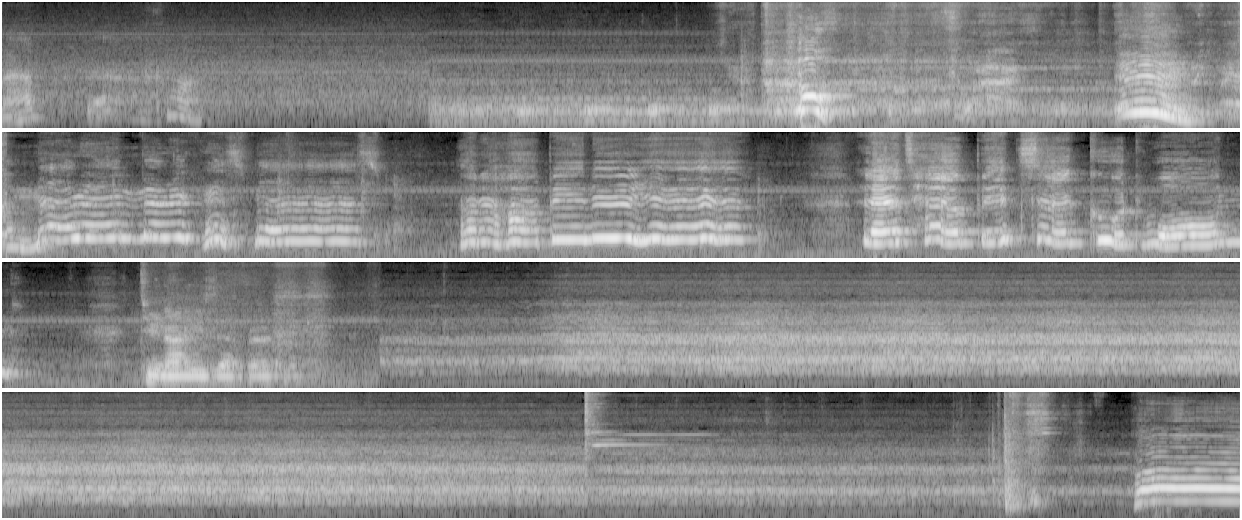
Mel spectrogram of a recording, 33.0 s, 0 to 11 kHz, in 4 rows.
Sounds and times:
Speech: 0:17.4 - 0:18.6.

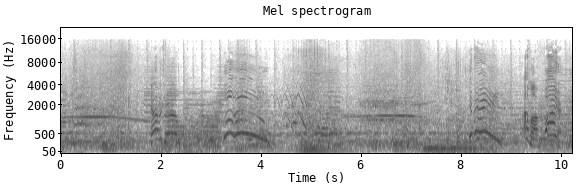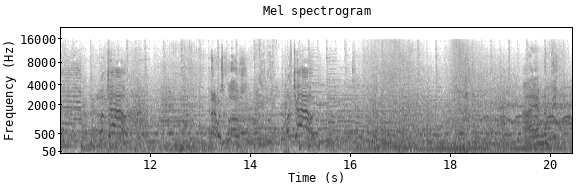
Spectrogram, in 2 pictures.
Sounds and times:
Car: 0:00.0 - 0:14.7, 0:15.5 - 0:20.4
Music: 0:00.0 - 0:20.4.

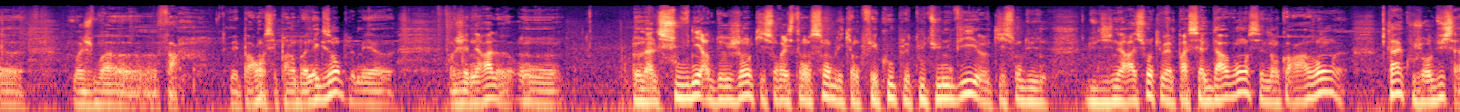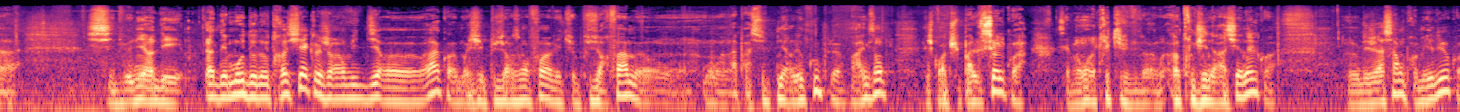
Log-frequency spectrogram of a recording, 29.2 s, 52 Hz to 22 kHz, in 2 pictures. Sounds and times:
Speech: 0:00.0 - 0:05.7, 0:06.3 - 0:14.8, 0:15.5 - 0:27.4, 0:28.0 - 0:29.2.

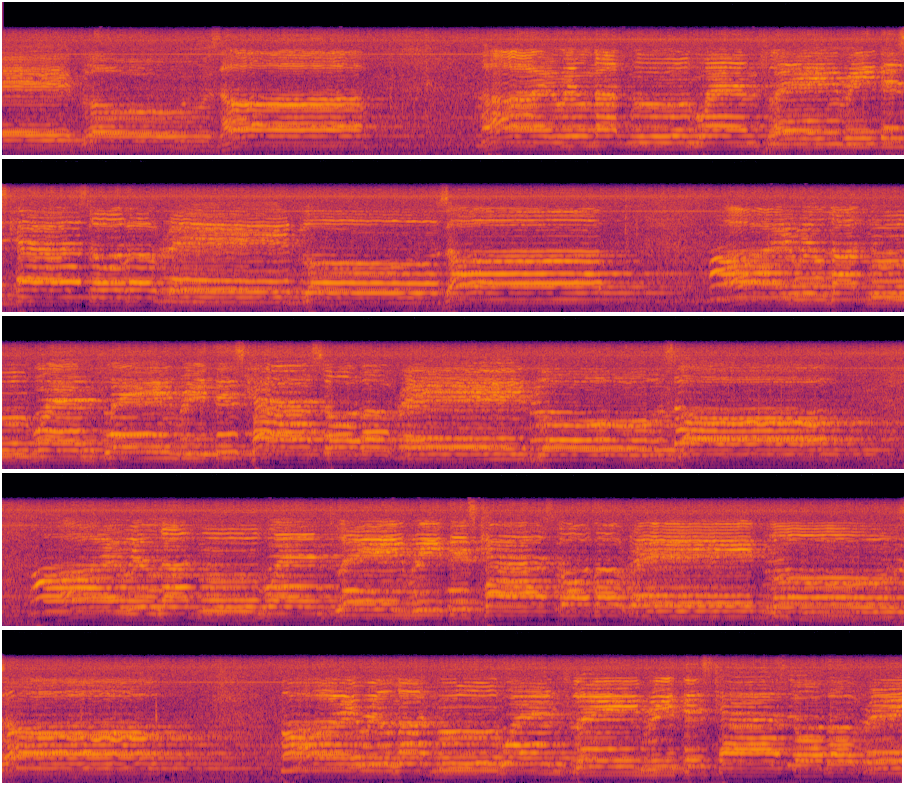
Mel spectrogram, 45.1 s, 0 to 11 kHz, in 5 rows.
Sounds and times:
Music: 0:04.7 - 0:45.0.

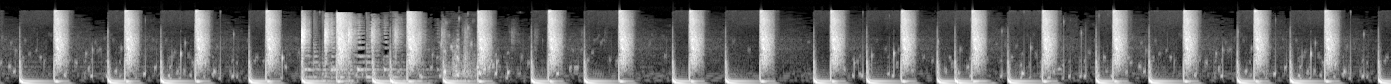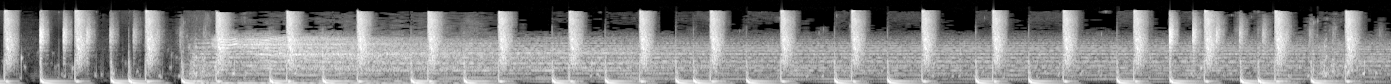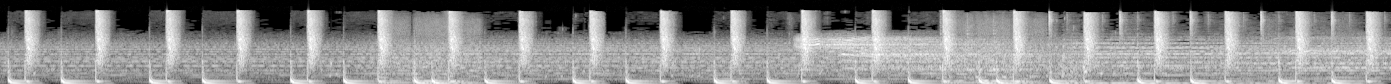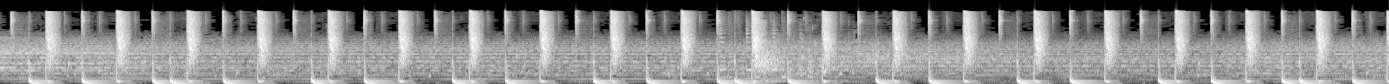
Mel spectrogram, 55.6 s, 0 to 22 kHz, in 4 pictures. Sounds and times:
Bass drum: 0:00.0 - 0:55.6
Snare drum: 0:00.6 - 0:12.0, 0:14.0 - 0:22.6, 0:24.6 - 0:28.9, 0:29.5 - 0:55.6.

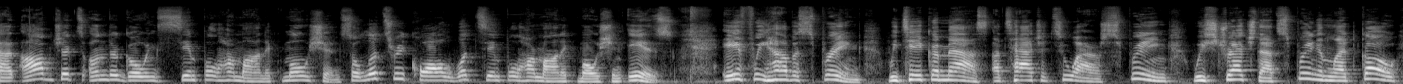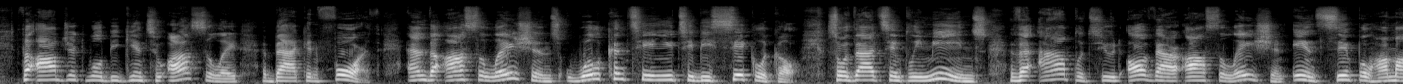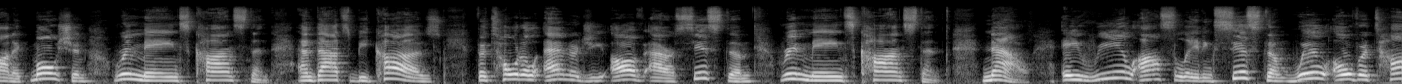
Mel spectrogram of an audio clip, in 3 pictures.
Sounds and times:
Speech: 0:00.0 - 0:42.0.

